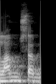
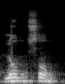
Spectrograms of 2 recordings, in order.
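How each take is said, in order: First: The word is said with 'a' vowels. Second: The word is said with 'u' vowels. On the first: This is the older reading from the old spelling. The speaker calls it wrong. "Jangan bilang lamsam ya" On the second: This is the current reading of the new spelling. The speaker calls it right. "udah berubah, lumsum"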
